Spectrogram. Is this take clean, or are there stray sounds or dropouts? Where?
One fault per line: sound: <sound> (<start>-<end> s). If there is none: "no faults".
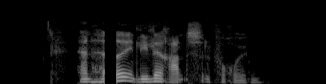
sound: dropout (1.0-1.2 s)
